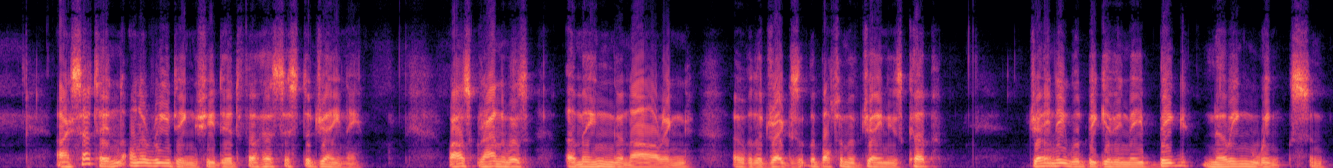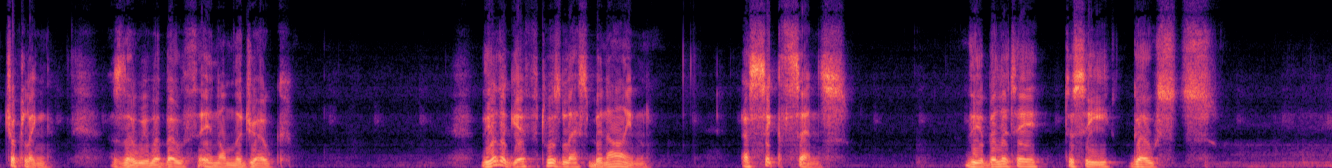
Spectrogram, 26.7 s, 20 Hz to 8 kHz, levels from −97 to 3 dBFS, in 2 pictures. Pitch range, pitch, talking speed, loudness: 95-115 Hz, 105 Hz, 135 wpm, -18 LUFS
